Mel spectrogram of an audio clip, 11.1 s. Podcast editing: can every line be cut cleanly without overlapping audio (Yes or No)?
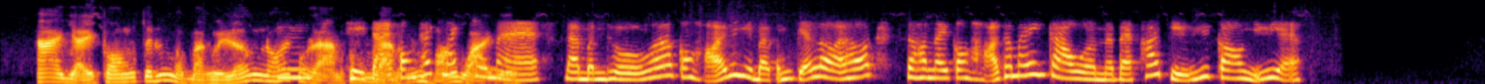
No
